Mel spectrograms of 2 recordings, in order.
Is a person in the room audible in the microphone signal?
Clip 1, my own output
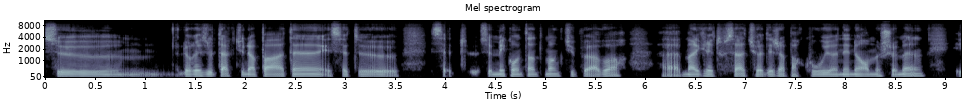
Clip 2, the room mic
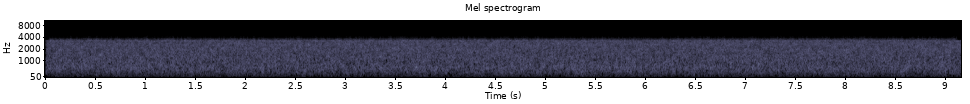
No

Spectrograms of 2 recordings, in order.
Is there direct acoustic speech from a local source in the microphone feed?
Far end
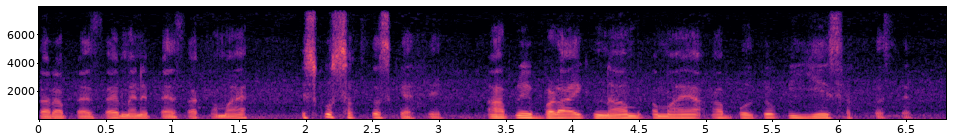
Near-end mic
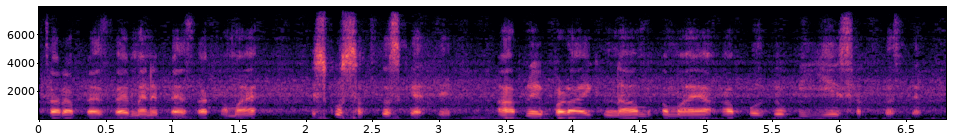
No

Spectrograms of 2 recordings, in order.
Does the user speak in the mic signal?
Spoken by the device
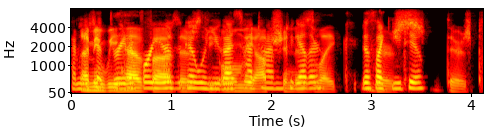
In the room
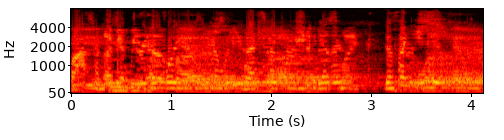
Yes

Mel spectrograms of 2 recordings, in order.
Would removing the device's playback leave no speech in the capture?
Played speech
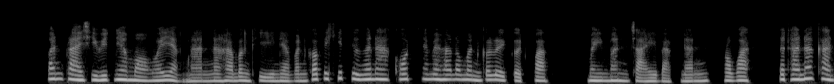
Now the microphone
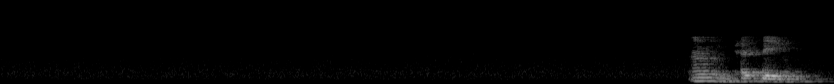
No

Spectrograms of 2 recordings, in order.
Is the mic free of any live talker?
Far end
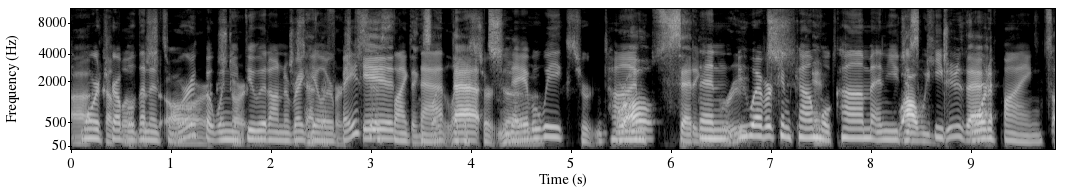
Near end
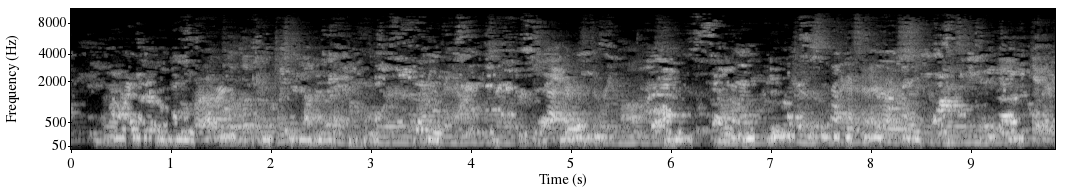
No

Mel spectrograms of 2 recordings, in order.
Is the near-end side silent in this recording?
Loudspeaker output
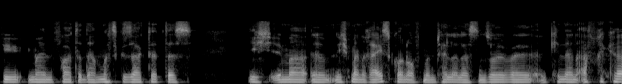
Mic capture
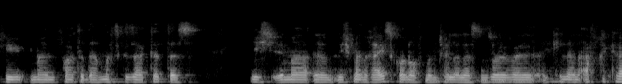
No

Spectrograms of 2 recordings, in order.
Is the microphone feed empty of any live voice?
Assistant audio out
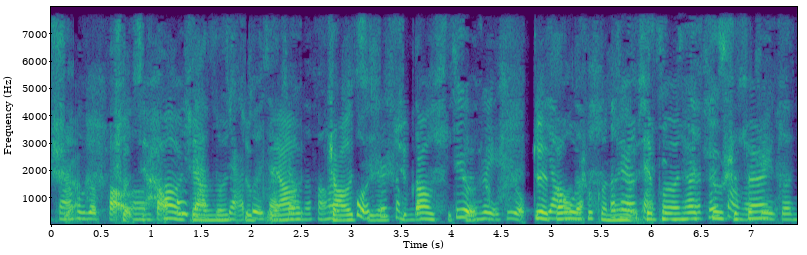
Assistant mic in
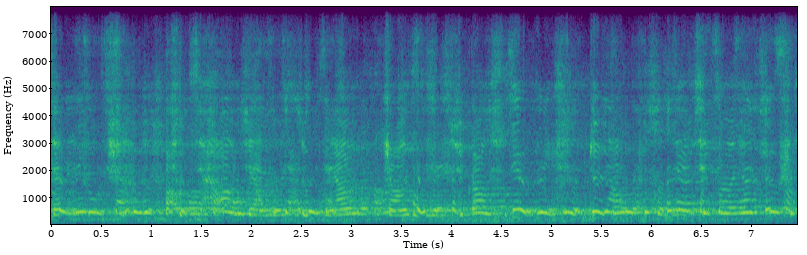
Yes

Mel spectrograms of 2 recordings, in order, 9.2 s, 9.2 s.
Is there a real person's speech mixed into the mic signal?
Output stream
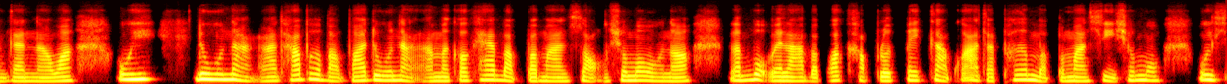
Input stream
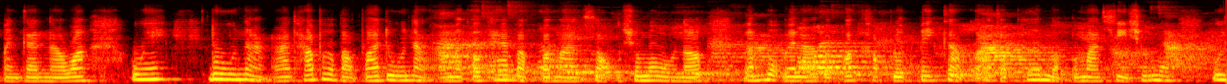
Yes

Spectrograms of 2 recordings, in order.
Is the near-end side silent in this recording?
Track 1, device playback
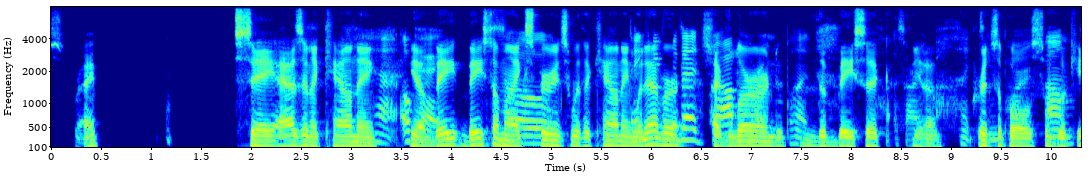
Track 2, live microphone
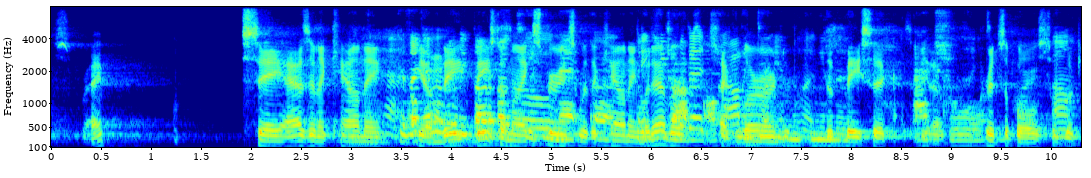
No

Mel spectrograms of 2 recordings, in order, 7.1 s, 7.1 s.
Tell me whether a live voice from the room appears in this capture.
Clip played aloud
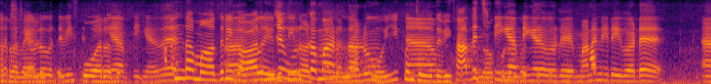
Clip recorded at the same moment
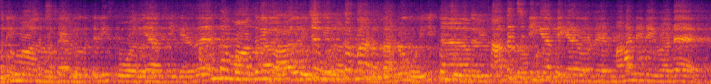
No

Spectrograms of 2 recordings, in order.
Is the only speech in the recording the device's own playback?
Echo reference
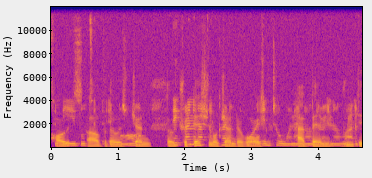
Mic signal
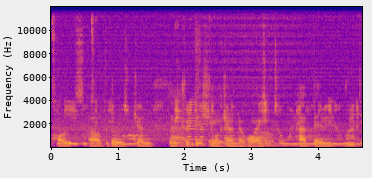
No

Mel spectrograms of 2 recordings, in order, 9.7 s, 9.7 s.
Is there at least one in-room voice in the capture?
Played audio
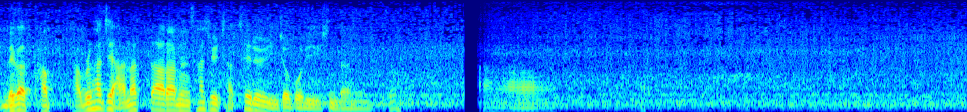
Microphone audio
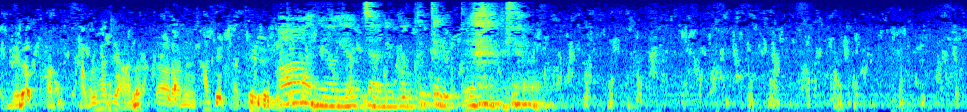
Yes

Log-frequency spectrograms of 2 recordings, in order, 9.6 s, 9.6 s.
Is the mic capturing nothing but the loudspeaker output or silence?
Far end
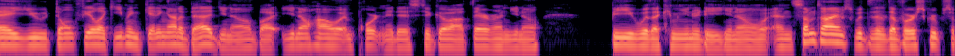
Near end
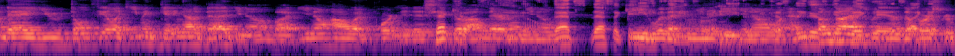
No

